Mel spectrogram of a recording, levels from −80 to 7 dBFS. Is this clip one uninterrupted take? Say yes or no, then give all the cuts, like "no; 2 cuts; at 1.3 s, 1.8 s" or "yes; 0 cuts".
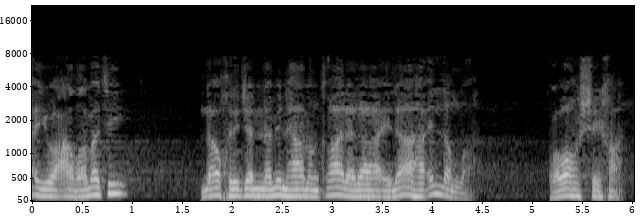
yes; 0 cuts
